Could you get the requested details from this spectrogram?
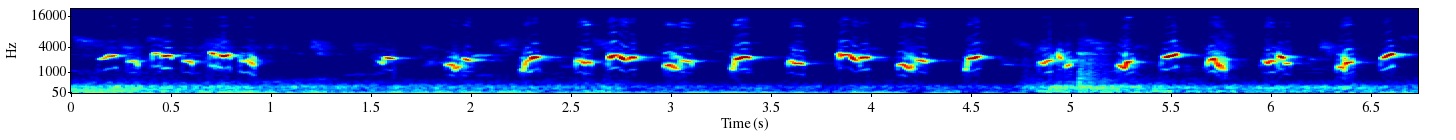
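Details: Yellow-vented bulbul in full, lively song, played to draw rival birds into answering: a long, steady string of bright, slurred chirps roughly every third of a second, broken by one short pause.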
